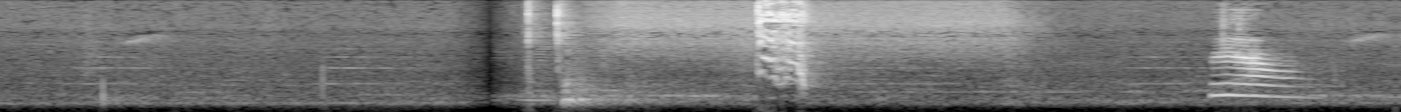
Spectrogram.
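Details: Domestic cat, one of a male and female pair, gives a single short meow with stacked harmonics near the end, after loud clattering knocks and a bright rattling burst indoors.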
